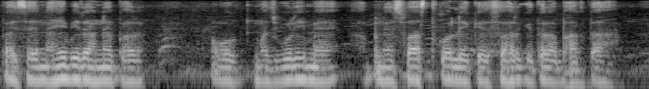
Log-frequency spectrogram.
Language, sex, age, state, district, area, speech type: Hindi, male, 45-60, Bihar, Samastipur, rural, spontaneous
